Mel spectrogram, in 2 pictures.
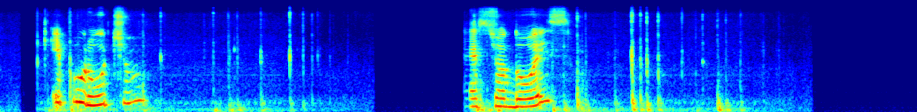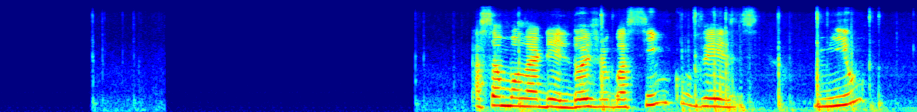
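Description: A woman speaks calmly through a microphone on an online call, with pauses.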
